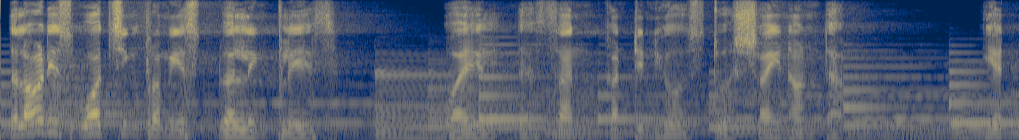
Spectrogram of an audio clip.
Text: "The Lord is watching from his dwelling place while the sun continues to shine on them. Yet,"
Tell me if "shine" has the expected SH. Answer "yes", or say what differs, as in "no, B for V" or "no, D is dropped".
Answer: yes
